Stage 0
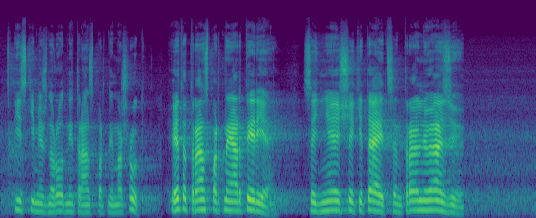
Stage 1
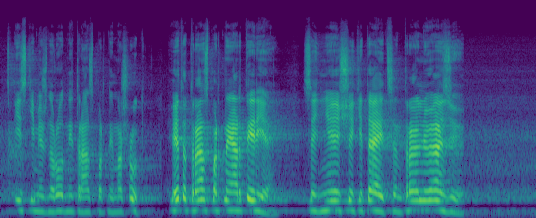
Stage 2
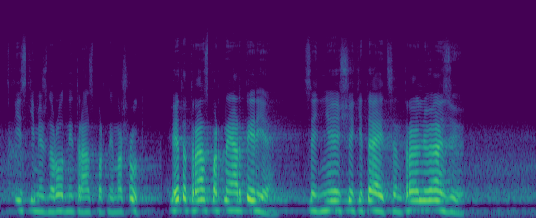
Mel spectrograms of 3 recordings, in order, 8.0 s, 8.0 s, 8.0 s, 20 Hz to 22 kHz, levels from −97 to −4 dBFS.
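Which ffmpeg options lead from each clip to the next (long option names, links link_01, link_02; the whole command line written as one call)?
ffmpeg -i in.wav -af "afftfilt=real='re*(1-between(b*sr/4096,170,340))':imag='im*(1-between(b*sr/4096,170,340))':win_size=4096:overlap=0.75" out.wav
ffmpeg -i in.wav -af "firequalizer=gain_entry='entry(720,0);entry(2200,-25);entry(3200,-29)':delay=0.05:min_phase=1" out.wav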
